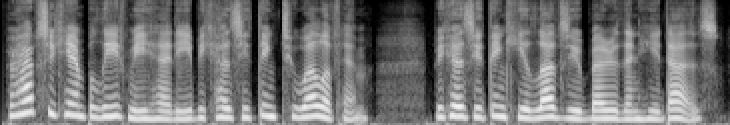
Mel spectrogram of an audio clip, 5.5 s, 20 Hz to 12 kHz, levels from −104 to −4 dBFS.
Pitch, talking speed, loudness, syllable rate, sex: 235 Hz, 240 wpm, -17 LUFS, 6.9 syllables/s, female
